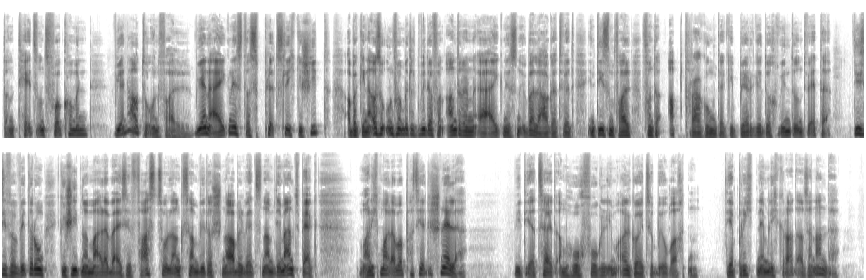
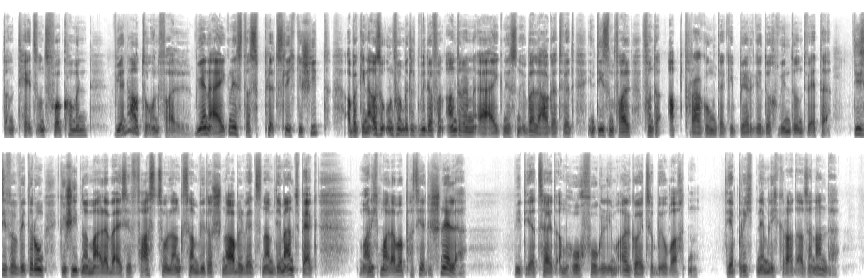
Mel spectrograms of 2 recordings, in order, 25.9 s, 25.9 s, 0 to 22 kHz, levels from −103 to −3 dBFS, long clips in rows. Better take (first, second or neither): first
